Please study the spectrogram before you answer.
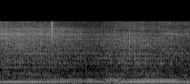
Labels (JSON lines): {"label": "anthrophony, boat engine", "recorder": "SoundTrap 500"}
